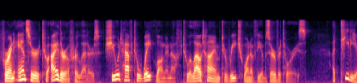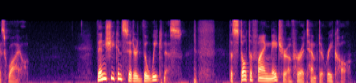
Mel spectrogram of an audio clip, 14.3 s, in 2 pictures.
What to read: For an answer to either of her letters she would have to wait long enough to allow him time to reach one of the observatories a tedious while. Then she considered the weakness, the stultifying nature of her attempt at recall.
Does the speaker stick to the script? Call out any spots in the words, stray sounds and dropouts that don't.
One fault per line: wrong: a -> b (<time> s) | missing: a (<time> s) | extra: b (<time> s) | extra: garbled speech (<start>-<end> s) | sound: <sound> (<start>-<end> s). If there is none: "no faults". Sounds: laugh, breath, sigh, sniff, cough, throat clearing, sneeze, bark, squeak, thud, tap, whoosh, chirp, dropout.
missing: him (4.0 s)
sound: breath (11.0-11.5 s)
